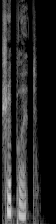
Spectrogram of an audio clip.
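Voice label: "triplet", US English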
